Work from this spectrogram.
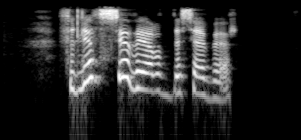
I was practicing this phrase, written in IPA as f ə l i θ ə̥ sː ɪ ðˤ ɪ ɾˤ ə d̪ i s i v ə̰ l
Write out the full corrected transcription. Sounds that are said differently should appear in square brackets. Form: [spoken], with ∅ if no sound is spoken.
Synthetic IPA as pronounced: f ə [lː] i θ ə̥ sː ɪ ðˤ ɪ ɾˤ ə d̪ [æ] s [æ] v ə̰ [ɾ]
